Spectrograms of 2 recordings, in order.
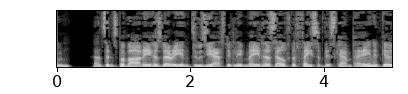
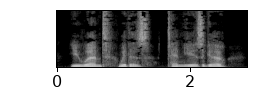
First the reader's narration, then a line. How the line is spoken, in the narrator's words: she said through her teeth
